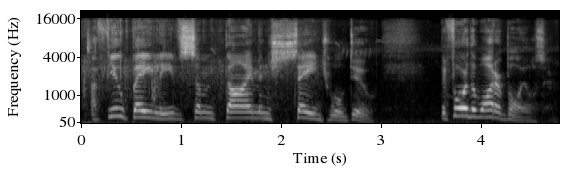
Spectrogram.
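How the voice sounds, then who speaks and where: A man's voice: high voice, sing-song, measured pace, slight background noise, pitched above the performer's own voice. A man voicing a plain-spoken, stubborn, practical hobbit servant with homely, firm phrasing in a storybook reading. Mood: coaxing, stern. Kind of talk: dramatised audiobook character voice.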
